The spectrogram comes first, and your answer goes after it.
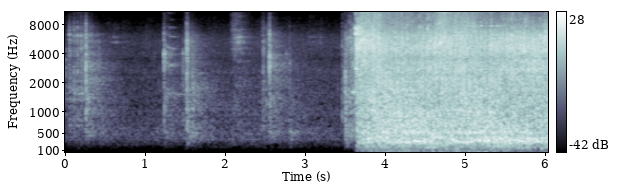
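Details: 1960 Harley Sportster Ironhead, sat since 2010, after magneto/points check, carb cleaned, fresh fuel, timing and points set: several kicks and clicks, then twin catches and runs loud and steady without missing; normal running.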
